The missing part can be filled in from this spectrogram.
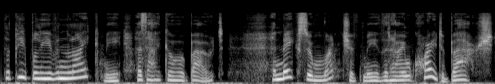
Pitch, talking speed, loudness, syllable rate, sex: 220 Hz, 240 wpm, -15 LUFS, 6.1 syllables/s, female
